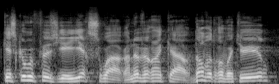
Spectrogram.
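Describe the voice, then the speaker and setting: An actor playing a shrewd, insistent police investigator in a 1960s French radio drama, with pointed, authoritative questioning. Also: male voice, a little high, lively intonation, fairly quick, a bit bright. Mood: stern, pressing.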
